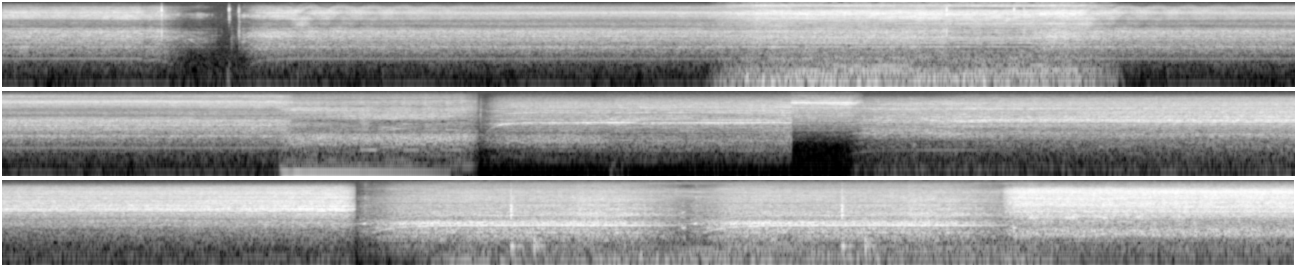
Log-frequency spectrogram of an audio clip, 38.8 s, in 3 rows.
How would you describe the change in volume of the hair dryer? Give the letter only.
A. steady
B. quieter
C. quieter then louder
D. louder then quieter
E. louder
E.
